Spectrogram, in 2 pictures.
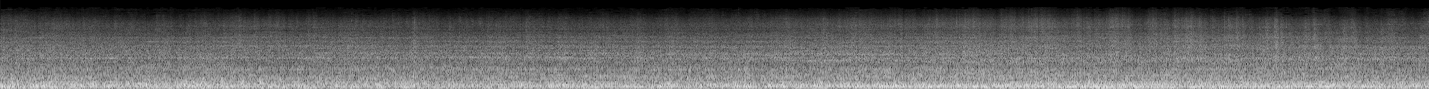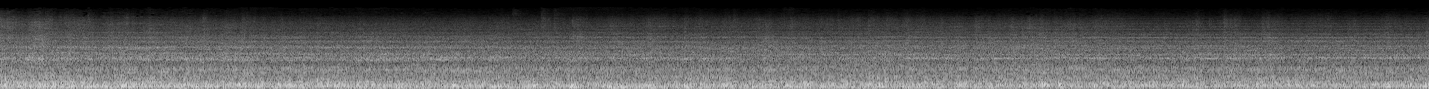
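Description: Freight train of boxcars, tank cars and covered hoppers rolling past close by: steady rumble and clickety-clack of steel wheels on the rails, growing slightly quieter near the end.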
